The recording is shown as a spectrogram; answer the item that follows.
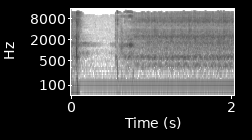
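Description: Vintage German cine camera's film mechanism running with a steady whirr, starting about half a second in.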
